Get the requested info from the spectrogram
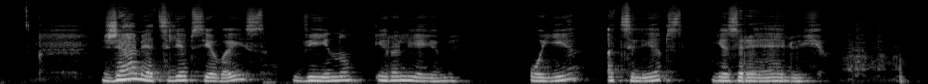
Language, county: Lithuanian, Alytus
